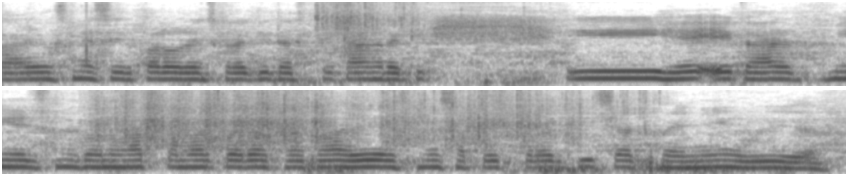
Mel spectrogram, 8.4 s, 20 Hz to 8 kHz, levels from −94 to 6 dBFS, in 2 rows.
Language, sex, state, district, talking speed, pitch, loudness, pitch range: Hindi, female, Chhattisgarh, Balrampur, 215 wpm, 195 Hz, -31 LUFS, 190-200 Hz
